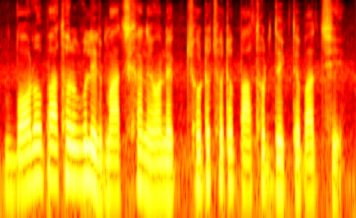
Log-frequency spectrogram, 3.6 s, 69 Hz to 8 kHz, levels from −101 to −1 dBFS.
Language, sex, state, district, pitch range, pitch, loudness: Bengali, male, West Bengal, Cooch Behar, 120-150 Hz, 130 Hz, -17 LUFS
